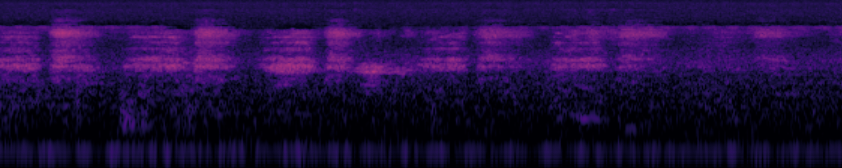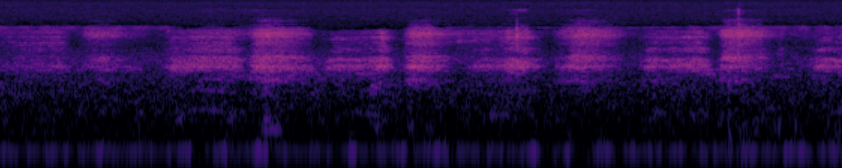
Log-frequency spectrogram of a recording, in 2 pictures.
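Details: Rapid, squeaky, congested breaths about one a second from a newborn baby, over a steady low hum: noisy, wheezy newborn breathing.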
